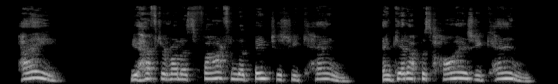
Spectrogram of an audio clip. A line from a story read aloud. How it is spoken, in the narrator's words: screams, shouting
